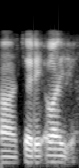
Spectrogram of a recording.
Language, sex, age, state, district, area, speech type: Kannada, male, 18-30, Karnataka, Shimoga, rural, conversation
